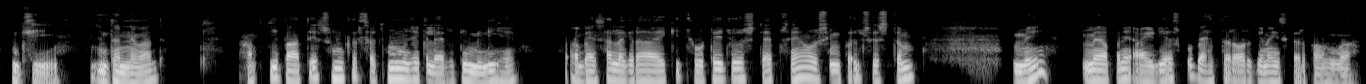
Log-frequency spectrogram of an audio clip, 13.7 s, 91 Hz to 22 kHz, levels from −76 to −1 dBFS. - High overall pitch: No, low, 110 Hz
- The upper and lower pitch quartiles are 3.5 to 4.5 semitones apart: No, average, 2.9 semitones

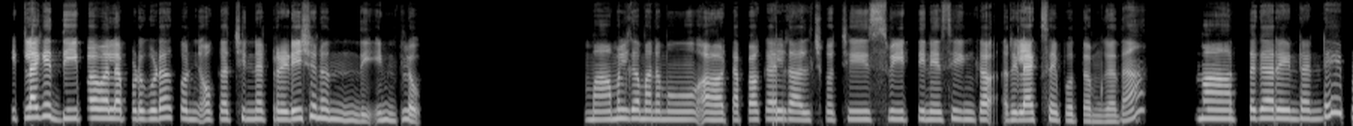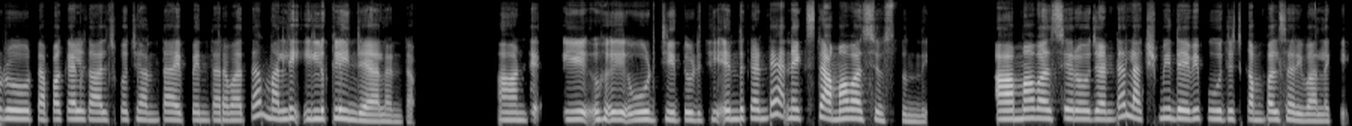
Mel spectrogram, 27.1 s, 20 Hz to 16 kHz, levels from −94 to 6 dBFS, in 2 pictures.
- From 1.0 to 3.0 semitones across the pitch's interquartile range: Yes, average, 2.7 semitones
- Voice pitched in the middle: No, high, 235 Hz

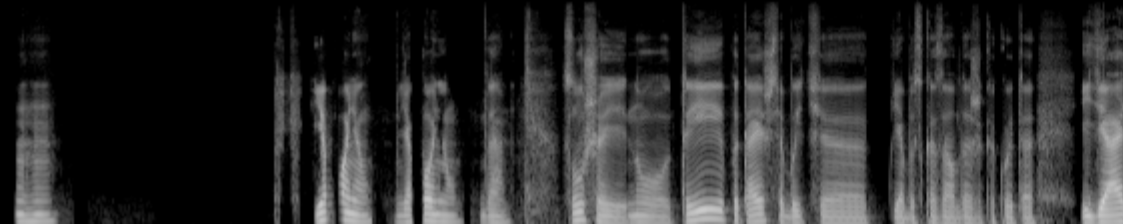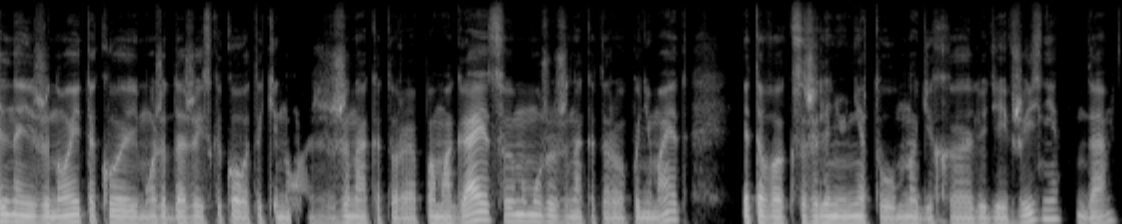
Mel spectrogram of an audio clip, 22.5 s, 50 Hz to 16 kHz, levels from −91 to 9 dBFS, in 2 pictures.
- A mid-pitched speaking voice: No, very low, 95 Hz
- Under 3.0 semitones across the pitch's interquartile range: No, average, 3.3 semitones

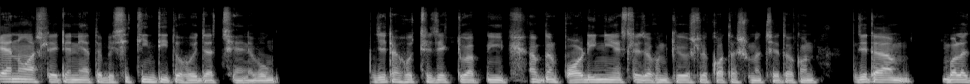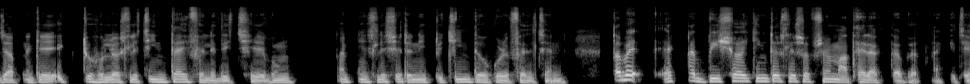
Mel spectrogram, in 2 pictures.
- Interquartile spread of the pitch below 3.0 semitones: Yes, narrow, 2.6 semitones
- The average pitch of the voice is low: Yes, low, 110 Hz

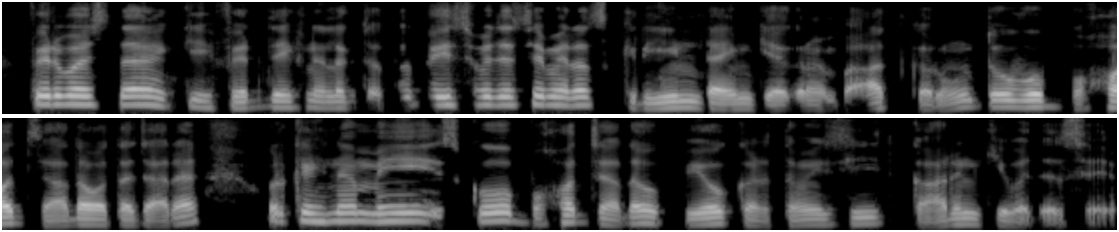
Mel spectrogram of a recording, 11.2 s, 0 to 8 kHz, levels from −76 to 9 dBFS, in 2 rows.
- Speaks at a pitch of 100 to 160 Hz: Yes, low, 135 Hz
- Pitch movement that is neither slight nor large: No, wide, 6.7 semitones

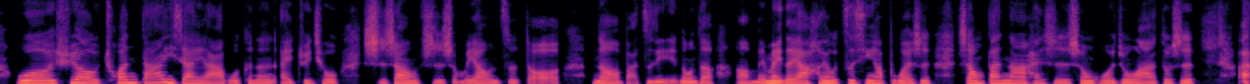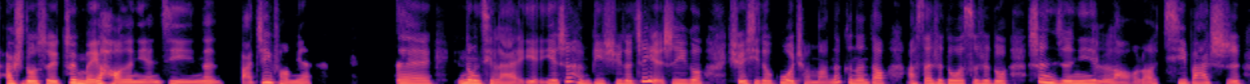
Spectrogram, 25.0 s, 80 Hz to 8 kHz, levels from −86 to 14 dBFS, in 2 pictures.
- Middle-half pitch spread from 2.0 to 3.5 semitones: No, average, 4.2 semitones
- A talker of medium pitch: No, high, 205 Hz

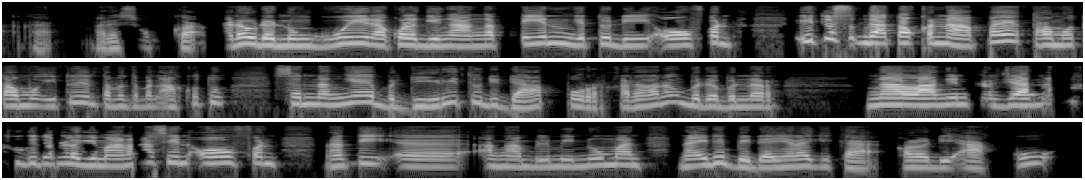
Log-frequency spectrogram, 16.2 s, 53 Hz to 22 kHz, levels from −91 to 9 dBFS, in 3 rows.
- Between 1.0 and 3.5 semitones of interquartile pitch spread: No, average, 4.3 semitones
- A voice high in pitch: Yes, high, 215 Hz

